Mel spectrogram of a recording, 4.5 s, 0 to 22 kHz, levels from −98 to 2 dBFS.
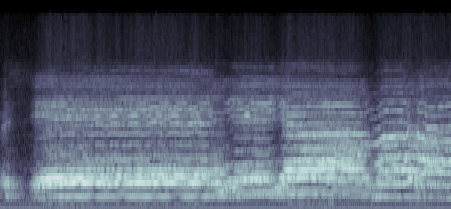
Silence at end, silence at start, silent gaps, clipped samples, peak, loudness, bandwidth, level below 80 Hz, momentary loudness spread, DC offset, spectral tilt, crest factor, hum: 0 s; 0 s; none; under 0.1%; -6 dBFS; -18 LUFS; 6.6 kHz; -52 dBFS; 6 LU; under 0.1%; -5 dB/octave; 12 dB; none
